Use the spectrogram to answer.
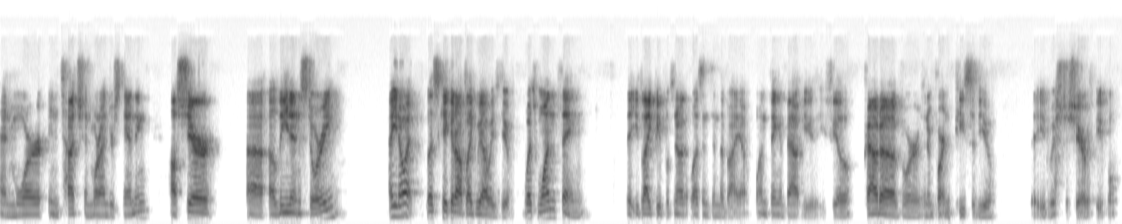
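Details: Adult male speaker; normal speech.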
